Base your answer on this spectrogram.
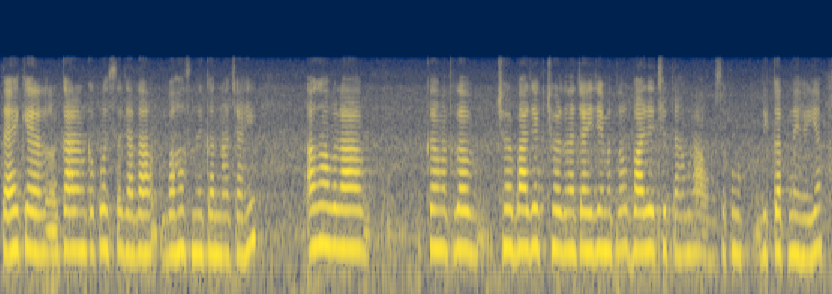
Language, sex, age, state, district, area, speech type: Maithili, female, 18-30, Bihar, Saharsa, urban, spontaneous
